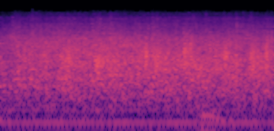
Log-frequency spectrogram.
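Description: Audience applauding: a steady spread of many hands clapping.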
